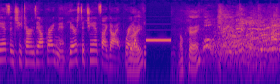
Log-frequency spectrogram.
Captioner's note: beeps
